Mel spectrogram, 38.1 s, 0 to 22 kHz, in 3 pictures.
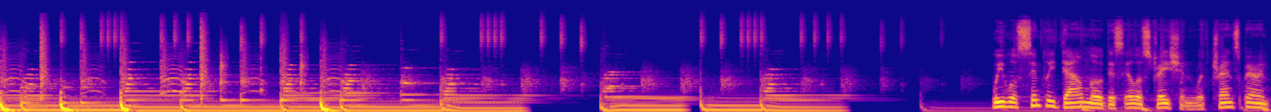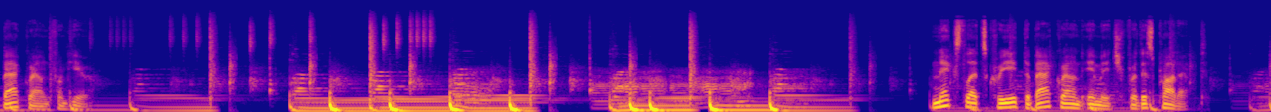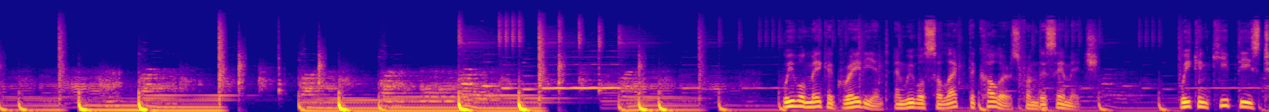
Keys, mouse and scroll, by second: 7.1-8.1 drag, 9.4-10.4 drag, 11.8-12.8 drag, 13.3-14.3 drag, 19.7 click, 25.7 click, 28.4 click, 33.7 click, 35.7 click.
